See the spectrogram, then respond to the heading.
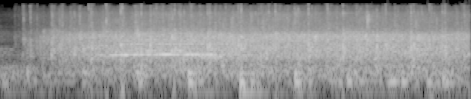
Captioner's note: audience applauding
